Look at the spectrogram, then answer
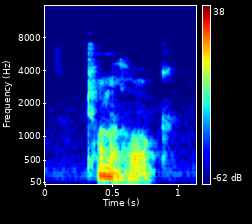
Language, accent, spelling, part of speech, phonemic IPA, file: English, Southern England, tomahawk, noun / verb, /ˈtɒm.ə.hɔːk/, LL-Q1860 (eng)-tomahawk.wav
- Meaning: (noun) 1. An axe used by Native American warriors, originally made of stone, bone, or antler 2. A dunk performed with one's arm behind one's head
